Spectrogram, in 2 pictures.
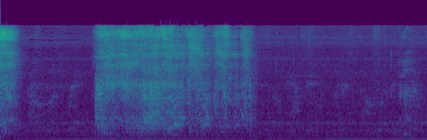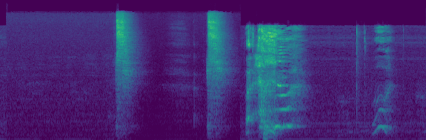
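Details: Man sneezing and blowing his nose: a noisy nose-blow followed by two sharp sneezes and a final explosive sneeze with a voiced cry.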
